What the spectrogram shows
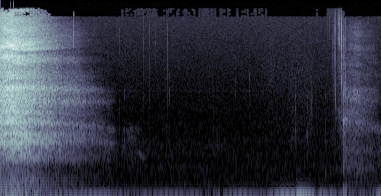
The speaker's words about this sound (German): Und atme durch den Mund aus und dabei lass deine Schultern wieder nach unten sinken. Wir atmen nochmal gemeinsam ein und aus.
